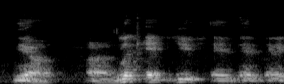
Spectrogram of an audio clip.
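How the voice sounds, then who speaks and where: A man keeps a moderate pace while noticeable background noise runs beneath his voice. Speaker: pastor and radio co-host. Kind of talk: radio talk show discussion. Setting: radio studio. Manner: halting, repeats words.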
